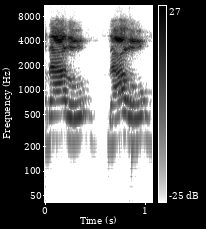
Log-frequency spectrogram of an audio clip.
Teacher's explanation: el sonido oclusivo dental sonoro cuando se encuentra entre vocales se debilita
